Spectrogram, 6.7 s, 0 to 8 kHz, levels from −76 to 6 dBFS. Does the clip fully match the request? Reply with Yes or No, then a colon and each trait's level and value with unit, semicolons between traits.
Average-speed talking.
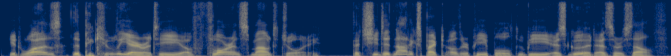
Yes: average, 180 wpm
